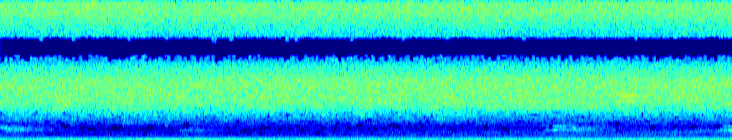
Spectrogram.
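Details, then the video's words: Chirping cicadas in Tokyo's Shakujii Park on a summer day, blending into one loud, steady, high-pitched buzzing hiss without gaps, over a soft constant low hum. "Cicada chirps"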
